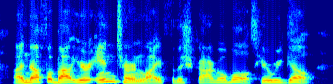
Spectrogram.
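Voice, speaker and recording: A man with a Midwestern accent, dry and close with no echo, in a very clean recording with a silent background. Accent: Midwest. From Michigan. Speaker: sports podcast host. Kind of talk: sports podcast recap. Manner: casual, conversational.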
